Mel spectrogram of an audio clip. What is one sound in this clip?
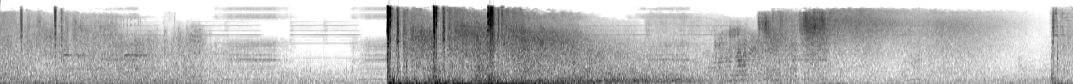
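Anti-aircraft guns pop rapidly.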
